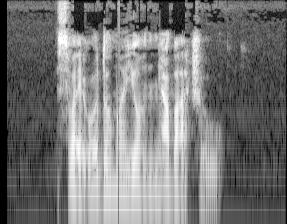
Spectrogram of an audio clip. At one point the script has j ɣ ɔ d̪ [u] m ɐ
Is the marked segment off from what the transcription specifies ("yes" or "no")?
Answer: yes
